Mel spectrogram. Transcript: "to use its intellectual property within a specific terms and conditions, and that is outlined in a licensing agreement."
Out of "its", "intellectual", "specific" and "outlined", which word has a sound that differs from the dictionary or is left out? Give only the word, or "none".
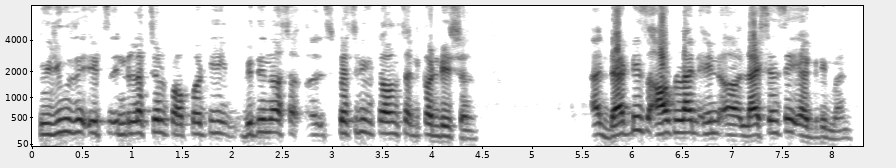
outlined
